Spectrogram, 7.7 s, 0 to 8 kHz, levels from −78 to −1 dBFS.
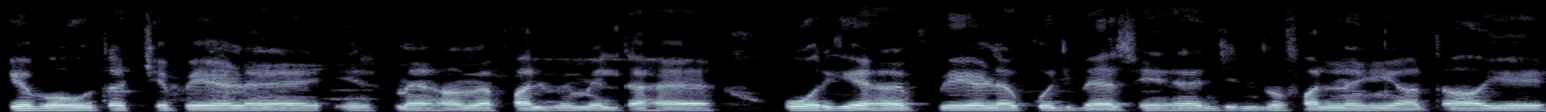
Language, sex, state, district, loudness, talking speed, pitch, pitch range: Hindi, male, Uttar Pradesh, Jyotiba Phule Nagar, -17 LUFS, 170 wpm, 120 Hz, 120-125 Hz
